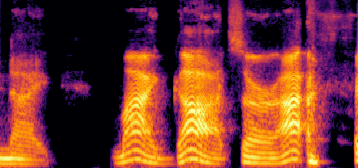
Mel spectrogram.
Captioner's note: laughs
